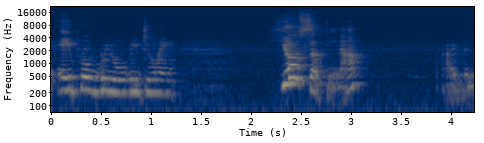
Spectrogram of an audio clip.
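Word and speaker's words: Josefina: In April, we will be doing Yosphina. I've been mispronouncing this because again, you think I should know better, but J's are pronounced with an H in Spanish. So rather than Josephina, it's Josephina, I think.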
